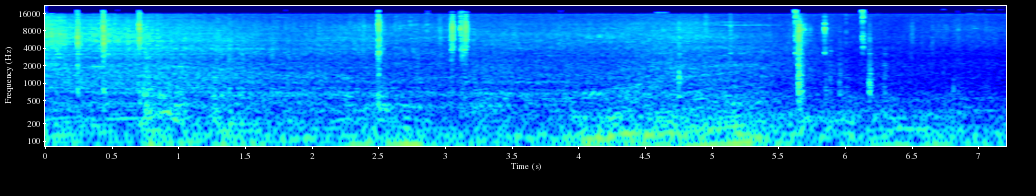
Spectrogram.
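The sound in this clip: A car drives along with a steady, fairly quiet low rumble. A few faint clicks and light jingles sound over it.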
